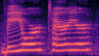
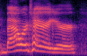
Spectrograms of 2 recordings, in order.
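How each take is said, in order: First: The first word sounds like 'bee-er'. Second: The first word rhymes with 'power'. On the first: The speaker calls it right. "the actual real word is Bior" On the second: The speaker calls it wrong. "we never say that word right"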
